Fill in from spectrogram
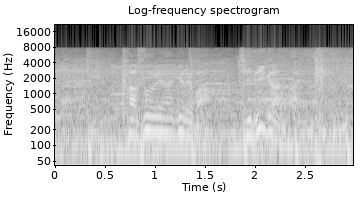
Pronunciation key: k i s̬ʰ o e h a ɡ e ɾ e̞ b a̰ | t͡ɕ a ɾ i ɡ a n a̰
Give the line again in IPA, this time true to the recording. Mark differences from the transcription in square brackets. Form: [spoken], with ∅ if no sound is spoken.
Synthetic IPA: k [a] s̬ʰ o e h a ɡ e ɾ e̞ b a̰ | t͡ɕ [i] ɾ i ɡ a n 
